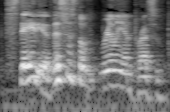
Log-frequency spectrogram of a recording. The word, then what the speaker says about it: Stadia: It's called Stadia. That's how you pronounce it. Thank you. S-T-A-D-I-A.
